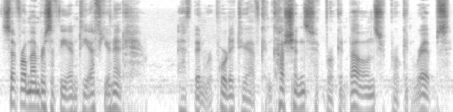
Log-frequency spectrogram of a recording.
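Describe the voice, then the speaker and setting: A man playing a shaken, exasperated researcher, haltingly dictating an incident report in an audio drama. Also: on the low side, a little hiss or hum, close to an everyday voice. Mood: formal, uneasy. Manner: halting, flustered, repeating words. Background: faint music.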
